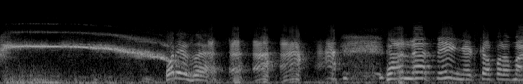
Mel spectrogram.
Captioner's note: screaming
